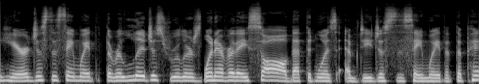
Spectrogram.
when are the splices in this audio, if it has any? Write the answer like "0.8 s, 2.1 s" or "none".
2.0 s, 3.1 s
